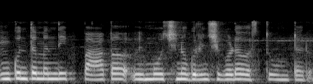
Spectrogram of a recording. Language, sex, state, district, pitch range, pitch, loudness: Telugu, female, Andhra Pradesh, Visakhapatnam, 230-255 Hz, 240 Hz, -14 LUFS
